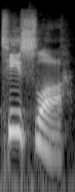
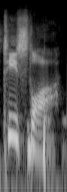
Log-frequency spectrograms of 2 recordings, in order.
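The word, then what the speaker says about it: TeSlaa: It is Isaac Teslaw, wide receiver by Teslaw, not Tesla, by the way. It's Teslaw, spelled like said like Kleslaw, wide receiver out of Arkansas.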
